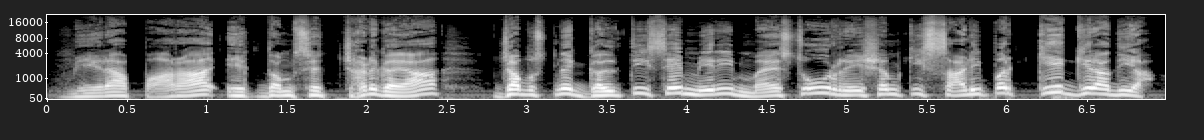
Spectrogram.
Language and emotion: Hindi, angry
